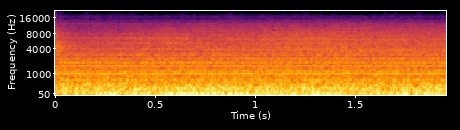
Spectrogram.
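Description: A flight-simulator aircraft makes a super low pass, its engine a loud, steady low roar and broad whine that hold at close range with no voices.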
